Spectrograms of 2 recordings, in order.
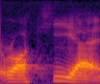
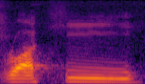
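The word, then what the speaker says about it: רקיע: in rakia yahir rakhiya why am i pronouncing it rakia instead of rocky well the silent ion but what's that that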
